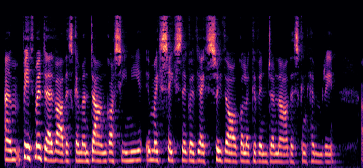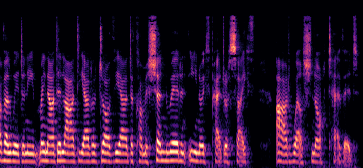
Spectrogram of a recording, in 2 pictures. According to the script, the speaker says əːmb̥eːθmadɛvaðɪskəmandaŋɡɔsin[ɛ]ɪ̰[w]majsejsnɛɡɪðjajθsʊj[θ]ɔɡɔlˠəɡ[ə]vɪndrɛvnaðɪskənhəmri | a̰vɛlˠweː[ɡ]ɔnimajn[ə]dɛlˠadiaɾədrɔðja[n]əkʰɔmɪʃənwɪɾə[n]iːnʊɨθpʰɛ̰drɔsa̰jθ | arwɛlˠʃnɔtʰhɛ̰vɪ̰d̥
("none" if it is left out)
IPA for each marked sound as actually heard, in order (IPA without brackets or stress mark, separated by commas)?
i, w, ð, ə, d, a, d, n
